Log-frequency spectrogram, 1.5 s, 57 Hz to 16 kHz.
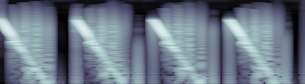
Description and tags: Space Gun 023
Space gun FX sound created with Created using a VST instrument called NoizDumpster, by The Lower Rhythm.
Might be useful as special effects on retro style games.
You can find NoizDumpster here:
